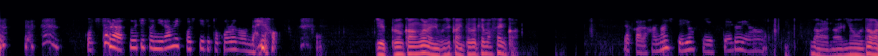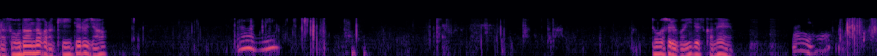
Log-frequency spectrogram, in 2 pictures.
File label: japanese speech dataset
